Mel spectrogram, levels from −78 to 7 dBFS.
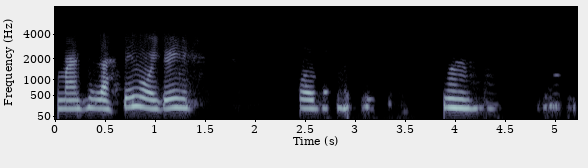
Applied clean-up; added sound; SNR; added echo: neural mask model Resemble Enhance denoiser.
